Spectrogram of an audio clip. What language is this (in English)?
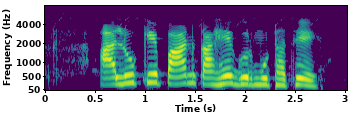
Chhattisgarhi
